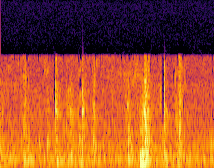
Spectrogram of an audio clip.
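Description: Metal hard-drive bracket being pushed back into a desktop PC's drive bay: a string of light, irregular clicks and rattles, with a firmer knock about one and a half seconds in.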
